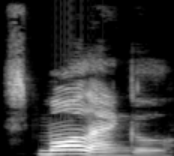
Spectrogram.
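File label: "small angle", English; grade3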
